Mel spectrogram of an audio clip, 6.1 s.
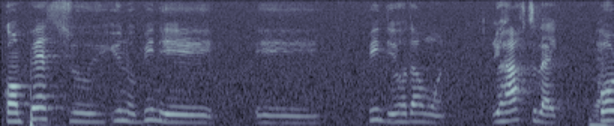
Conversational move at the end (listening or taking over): listening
